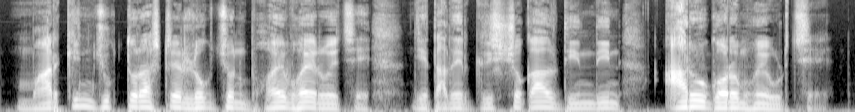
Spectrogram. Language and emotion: Bengali, fearful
